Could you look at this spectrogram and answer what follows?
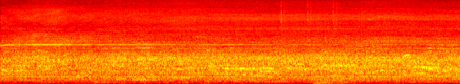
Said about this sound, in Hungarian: Az alját meg elkezdjük fűteni egy hajszárítóval.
